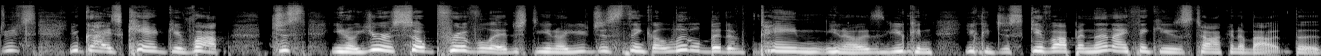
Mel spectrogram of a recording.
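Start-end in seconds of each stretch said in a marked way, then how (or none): 0.0-8.1 ranting and yelling. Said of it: "starts yelling about".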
